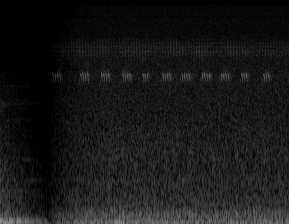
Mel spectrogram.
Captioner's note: crickets chriping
